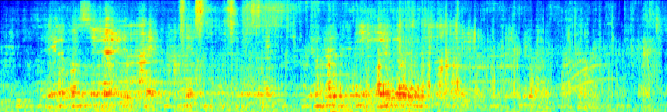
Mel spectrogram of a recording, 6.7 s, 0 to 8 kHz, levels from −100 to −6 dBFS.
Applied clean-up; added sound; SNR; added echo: neural separator model SepFormer DNS4.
